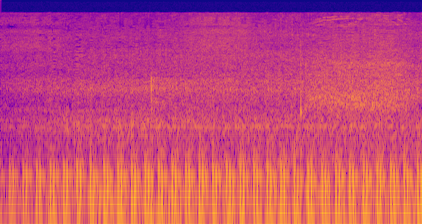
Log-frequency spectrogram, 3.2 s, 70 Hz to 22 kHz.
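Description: A Kawasaki Z250 motorcycle engine throbs close and loud in an even, rapid pulse at steady speed, with no clear gear-change break in the drone.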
